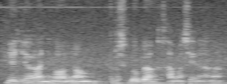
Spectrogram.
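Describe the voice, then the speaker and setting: Guy, low voice, casual slang storytelling, kinda muffled w a bit of hiss. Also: fairly even intonation, rapid-fire, gravelly. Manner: slangy Jakarta-style speech, acts out dialogue. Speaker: guest storyteller.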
